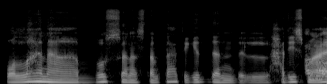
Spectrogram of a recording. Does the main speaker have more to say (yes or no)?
yes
